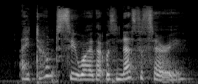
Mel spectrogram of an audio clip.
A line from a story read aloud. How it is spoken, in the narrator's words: Aziraphale snaps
